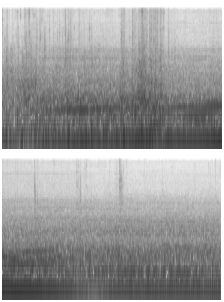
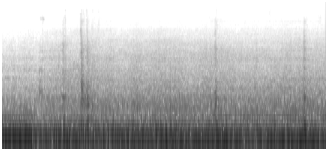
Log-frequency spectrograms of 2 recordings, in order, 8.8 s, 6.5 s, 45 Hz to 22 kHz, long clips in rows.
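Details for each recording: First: Ford Ranger 3.0 Power Stroke diesel, 175,000 km, after transfer case repair: steady diesel drone, even low hum, no whine, grind or knock; noise felt at the gear lever was from the transfer case and is now gone. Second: Ford Ranger 3.0 Power Stroke diesel, 175,000 km, running with 4x4 engaged: deep steady droning rumble with sharp clicks heard at the gear lever, worse with traction on; customer thought gearbox.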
